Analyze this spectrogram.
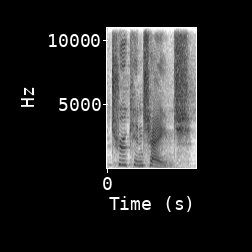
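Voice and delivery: ordinary talk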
